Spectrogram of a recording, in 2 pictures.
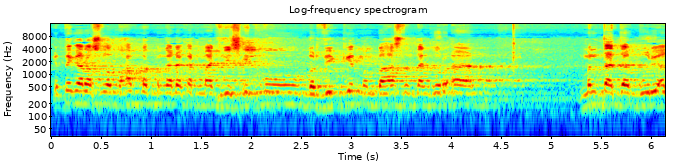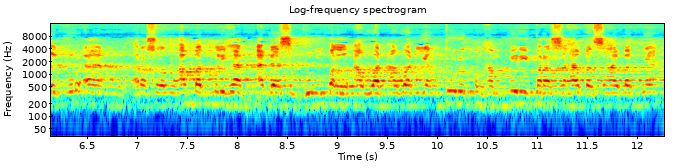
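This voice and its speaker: High-voiced man preaching in an echoing mosque. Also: monotone, a little fast, darkish tone, a little hiss or hum. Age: 40s. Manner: stretches phrases, quotes Arabic verses. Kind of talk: dawn mosque sermon. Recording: echoey hall, voice from far off.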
